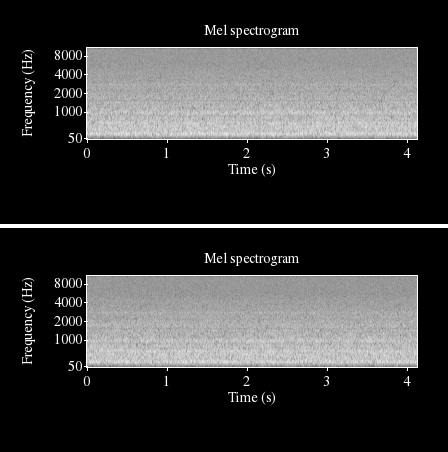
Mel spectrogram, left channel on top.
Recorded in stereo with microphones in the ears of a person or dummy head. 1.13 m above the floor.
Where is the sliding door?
No sliding door in this recording.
